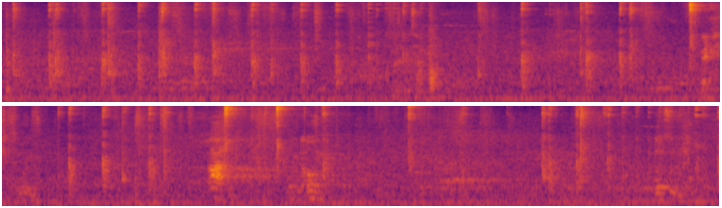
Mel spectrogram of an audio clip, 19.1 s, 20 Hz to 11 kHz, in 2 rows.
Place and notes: Universidad de Medellín, Medellín, Antioquia, Colombia - Ambiente zona de ping pong Coliseo UdeM
Descripción: Coliseo de la Universidad de Medellín (Zona de Ping Pong).
Sonido tónico: pelotas de Ping Pong, gente hablando y saltando, vehículos transitando.
Señal sonora: silbato, pitos de vehículos.
Técnica: Grabación con Zoom H6 y micrófono XY
Grupo: Luis Miguel Cartagena, María Alejandra Flórez Espinosa, María Alejandra Giraldo Pareja, Santiago Madera Villegas y Mariantonia Mejía Restrepo.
